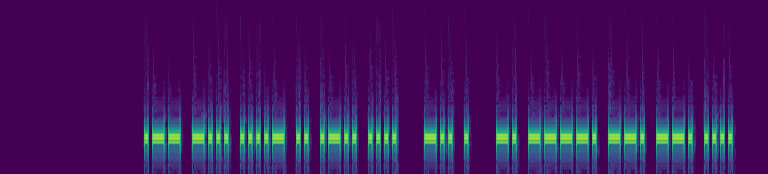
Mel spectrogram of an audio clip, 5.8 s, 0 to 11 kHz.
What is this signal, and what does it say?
Morse code, heard as a keyed tone, about 40 wpm, 700 Hz. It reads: WB4ILH DE N9GGH
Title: USA Callsign DE Callsign 40wpm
